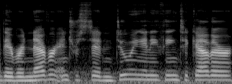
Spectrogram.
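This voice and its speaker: A woman at medium pitch and a very fast pace. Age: 40s. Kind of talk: casual talk to camera.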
